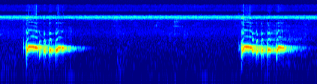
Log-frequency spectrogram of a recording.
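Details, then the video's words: Two phrases of local zebra dove song used to coax lazy doves into singing, about four seconds apart: each a sharp coo followed by rapid stuttering pulses and a fading tail, in silence otherwise. "Perkutut Lokal GACOR , Pancingan Paling MANTAB Buat Perkutut MALAS BUNYi"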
